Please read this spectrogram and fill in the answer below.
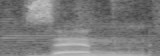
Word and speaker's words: Scen: but also the name zen is swedish for stage but it's pronounced like the japanese zen so it's an infinite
